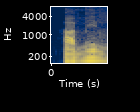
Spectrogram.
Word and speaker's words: amin: Amin nu este altceva decât preluarea și ajustarea vechiului amen în greaca modernă, amin, că eta era e, dar acum este i în greaca modernă.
